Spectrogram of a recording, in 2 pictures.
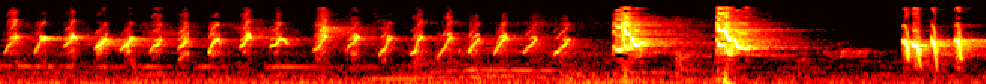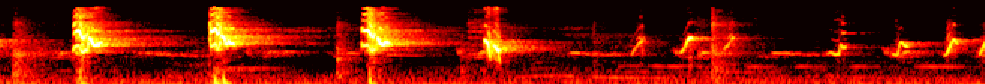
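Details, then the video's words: Cucak kombo songbird singing kecial kombo roll, opening with a rapid rolling trill of high notes for about two seconds, then loud sharp chips repeated roughly every half second. "CUCAK KOMBO KECIAL KOMBO ROLL TEMBAK GACOR COR"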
